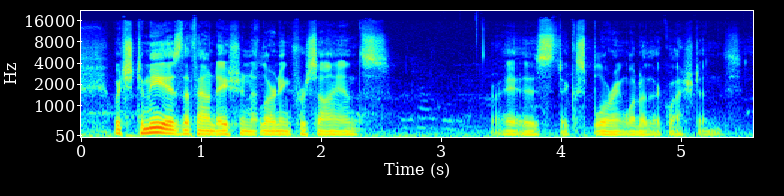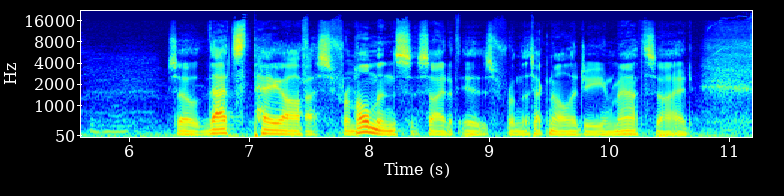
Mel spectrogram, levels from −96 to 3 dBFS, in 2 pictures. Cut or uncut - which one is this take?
cut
